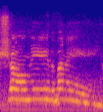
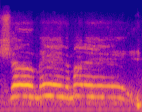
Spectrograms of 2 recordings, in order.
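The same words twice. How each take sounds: First: It is said at normal volume. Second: It is said loudly, almost shouted.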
